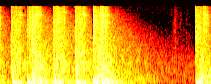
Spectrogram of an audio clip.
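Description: Automatic gunfire from the mobile shooter game PUBG: a rapid burst of shots, about seven a second, that stops about a second in and rings out. Another sharp shot comes right at the end.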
